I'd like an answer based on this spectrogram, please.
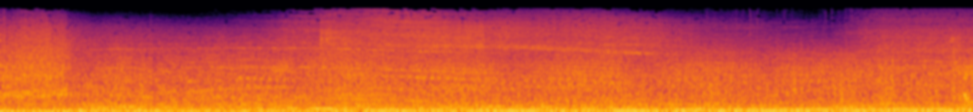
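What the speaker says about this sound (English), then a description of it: "Retro's firing." Spaceship retro rockets firing during a landing in the game Starfield, a loud continuous roaring rumble with deep low-end thrust and hissing, steady throughout without a break.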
